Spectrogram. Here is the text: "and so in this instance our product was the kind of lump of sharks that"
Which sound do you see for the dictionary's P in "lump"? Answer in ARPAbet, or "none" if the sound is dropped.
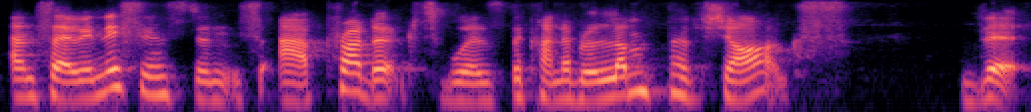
P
